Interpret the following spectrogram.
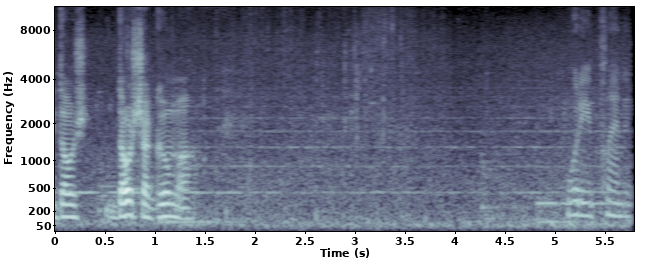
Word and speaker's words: Doshaguma: This is They really pronounce it going on ahead. Doshagama. I would say Doshaguma.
